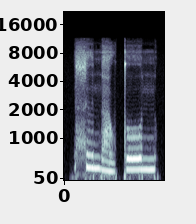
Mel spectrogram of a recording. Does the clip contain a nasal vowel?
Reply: no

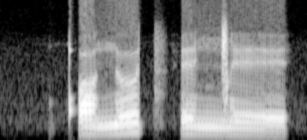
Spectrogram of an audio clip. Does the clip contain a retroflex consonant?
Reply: no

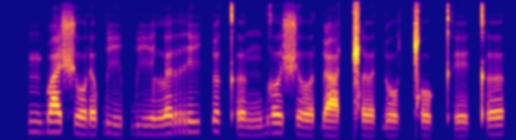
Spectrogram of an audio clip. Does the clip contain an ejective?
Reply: yes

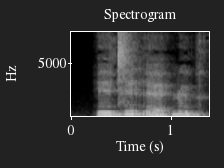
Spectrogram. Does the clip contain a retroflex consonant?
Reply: yes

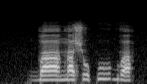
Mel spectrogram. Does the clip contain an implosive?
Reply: no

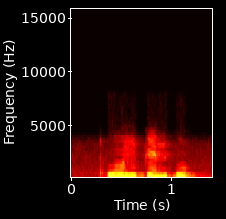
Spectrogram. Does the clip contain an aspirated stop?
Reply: yes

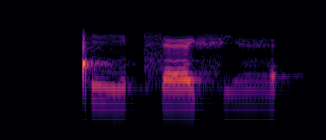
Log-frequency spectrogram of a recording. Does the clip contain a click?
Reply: yes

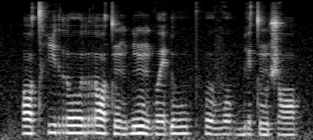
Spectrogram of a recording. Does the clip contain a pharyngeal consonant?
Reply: no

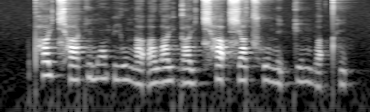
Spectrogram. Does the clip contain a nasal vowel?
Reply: yes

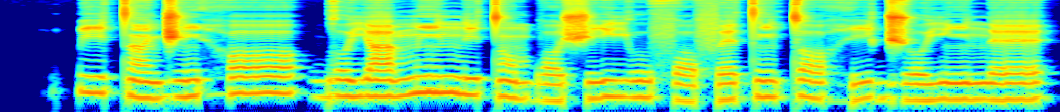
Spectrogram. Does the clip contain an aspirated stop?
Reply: no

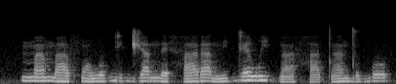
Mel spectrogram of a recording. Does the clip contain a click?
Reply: no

